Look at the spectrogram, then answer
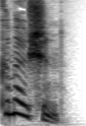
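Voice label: "commotion", British English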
